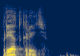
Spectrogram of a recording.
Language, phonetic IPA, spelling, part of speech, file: Russian, [prʲɪɐtˈkrɨtʲ], приоткрыть, verb, Ru-приоткрыть.ogg
- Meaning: to open slightly, to set ajar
